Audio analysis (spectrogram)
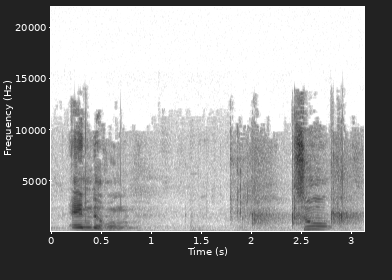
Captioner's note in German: Beifall DIE LINKE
